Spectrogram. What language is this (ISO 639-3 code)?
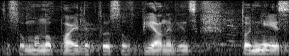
pol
